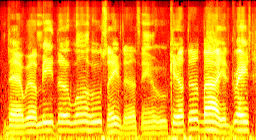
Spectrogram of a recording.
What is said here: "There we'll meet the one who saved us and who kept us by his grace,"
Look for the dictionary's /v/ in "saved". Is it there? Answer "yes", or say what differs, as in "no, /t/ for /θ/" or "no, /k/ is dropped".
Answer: yes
